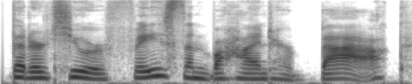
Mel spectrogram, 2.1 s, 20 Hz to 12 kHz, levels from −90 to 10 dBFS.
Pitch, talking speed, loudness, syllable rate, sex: 180 Hz, 235 wpm, -18 LUFS, 5.1 syllables/s, female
